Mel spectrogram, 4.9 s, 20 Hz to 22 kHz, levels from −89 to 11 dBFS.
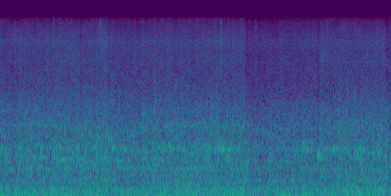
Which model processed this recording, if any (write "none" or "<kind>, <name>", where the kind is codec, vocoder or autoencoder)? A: autoencoder, DAC-VAE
